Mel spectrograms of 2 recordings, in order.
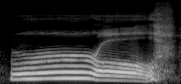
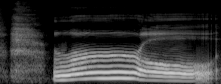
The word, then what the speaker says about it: rural: Rural, rural. It has many R's and many L's, rural. The final sound is in your throat, -ul, rural.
